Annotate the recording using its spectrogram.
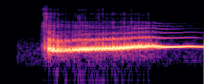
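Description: Intro sound effect: a single sustained pitched tone that starts suddenly, flutters and rises slightly in pitch, then holds steady and fades near the end.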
